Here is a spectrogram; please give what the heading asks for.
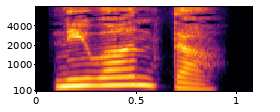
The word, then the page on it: ನಿವಾಂತ: nivānta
